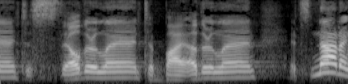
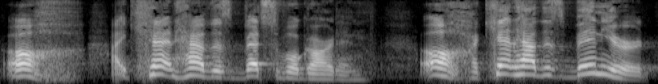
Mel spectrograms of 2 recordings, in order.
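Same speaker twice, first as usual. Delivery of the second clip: mock pouty king, louder and higher; whiny tantrum; 4 semitones higher, 4 dB louder than usual. Pouting king bemoaning the vineyard he can't have, tantrum whine. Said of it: "he's just throwing a temper tantrum".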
